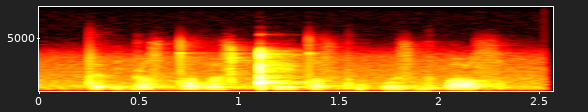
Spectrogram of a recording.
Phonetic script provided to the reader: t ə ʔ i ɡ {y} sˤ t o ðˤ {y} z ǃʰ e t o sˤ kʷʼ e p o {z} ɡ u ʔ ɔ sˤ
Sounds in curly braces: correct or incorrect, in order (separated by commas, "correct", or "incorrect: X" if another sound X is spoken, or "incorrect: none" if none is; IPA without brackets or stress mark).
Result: correct, correct, correct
